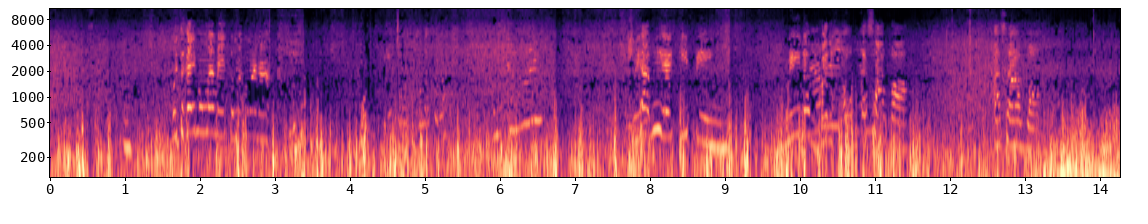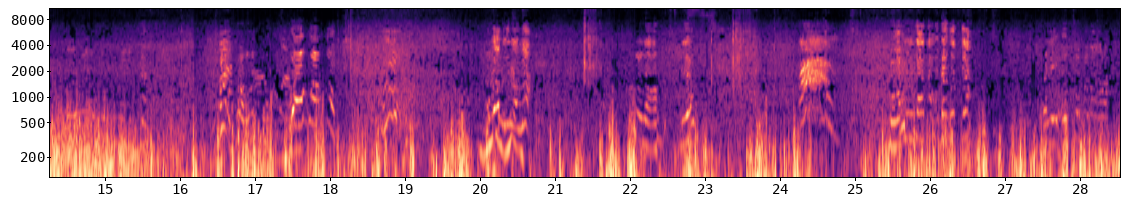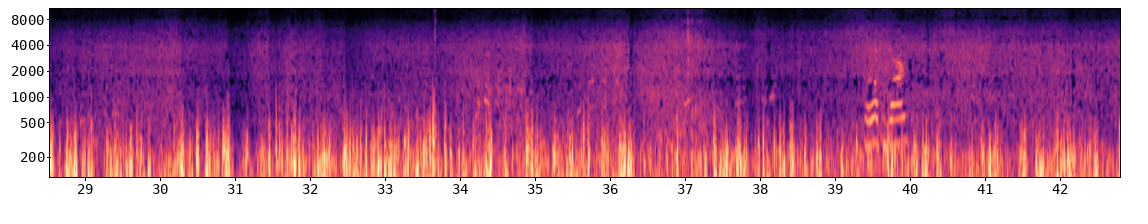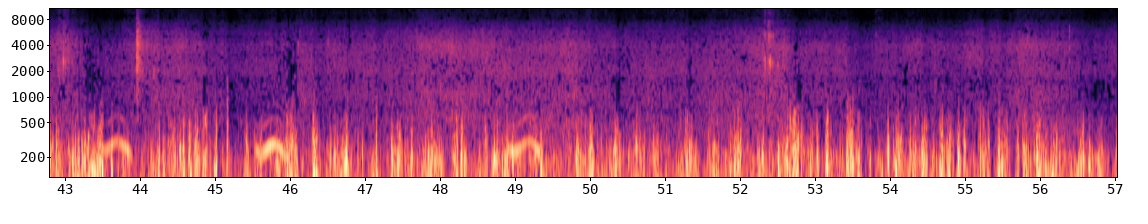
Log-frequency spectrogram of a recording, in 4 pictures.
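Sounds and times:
small waves washing onto shore: 0.0 - 57.0
surf: 0.0 - 57.0
wind buffeting microphone: 0.0 - 57.0.

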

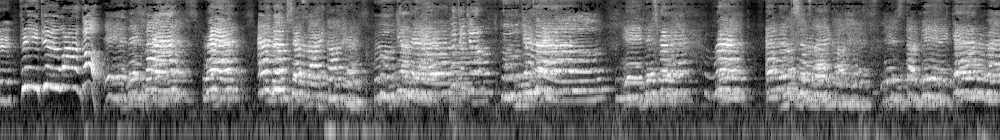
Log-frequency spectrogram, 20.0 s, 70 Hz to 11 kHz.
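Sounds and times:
children singing: 2.1 - 20.0.

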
